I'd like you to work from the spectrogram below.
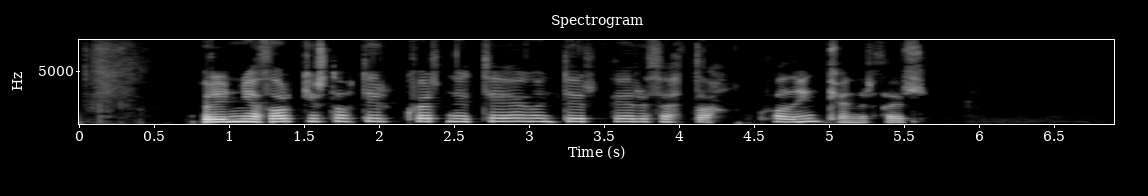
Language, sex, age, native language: Icelandic, female, 20-29, Icelandic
